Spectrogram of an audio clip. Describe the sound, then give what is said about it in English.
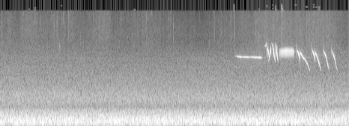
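A white-crowned sparrow on coastal dunes sings once near the end: a clear whistled note followed by a quick series of buzzy, descending trills, set against a steady low rumble of the more distant ocean. “Here's our first bird species of the day, a white-crowned sparrow.”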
